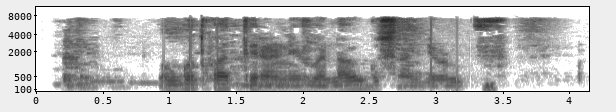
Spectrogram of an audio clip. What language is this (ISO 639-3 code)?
kin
